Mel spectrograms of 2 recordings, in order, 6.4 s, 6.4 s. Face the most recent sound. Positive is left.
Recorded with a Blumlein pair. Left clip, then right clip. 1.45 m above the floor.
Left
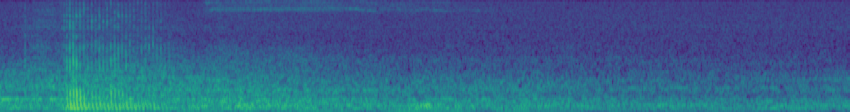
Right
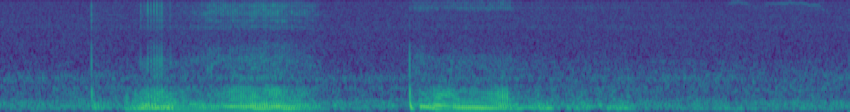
No sound to turn to.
